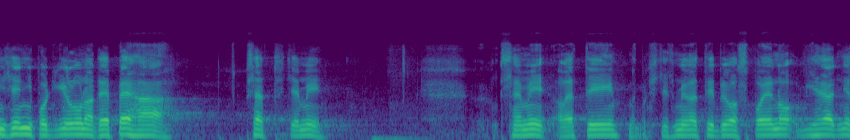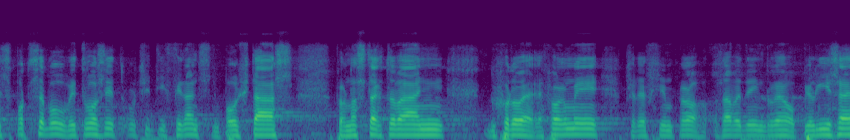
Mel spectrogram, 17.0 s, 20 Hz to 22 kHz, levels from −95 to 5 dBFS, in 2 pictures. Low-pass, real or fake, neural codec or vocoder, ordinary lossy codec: 7.2 kHz; real; none; Opus, 32 kbps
